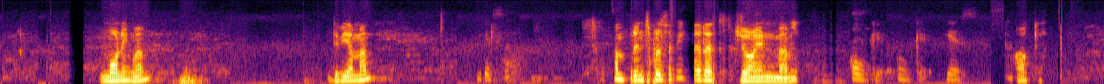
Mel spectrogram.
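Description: A man speaks over an online call.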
